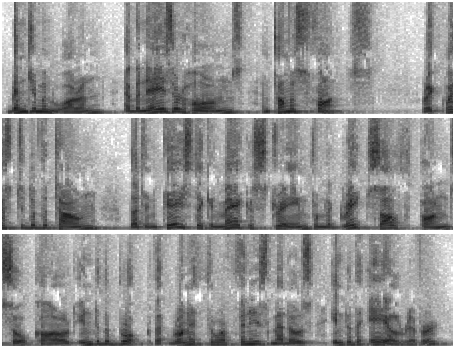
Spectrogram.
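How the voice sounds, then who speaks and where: A man reading scripted historical narration in a formal, measured, expressive manner, as the narrator of a recorded lesson. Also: on the high side, slightly rough.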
